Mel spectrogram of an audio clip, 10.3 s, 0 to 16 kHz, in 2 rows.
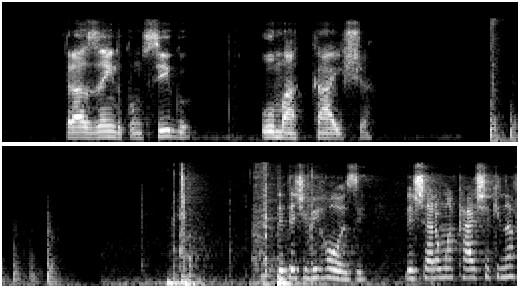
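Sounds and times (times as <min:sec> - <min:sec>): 
speech: 0:00.6 - 0:02.0, 0:02.6 - 0:03.8, 0:08.0 - 0:10.2
quick firm knocks on a door: 0:04.8 - 0:06.0.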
